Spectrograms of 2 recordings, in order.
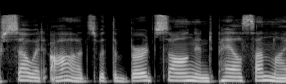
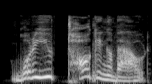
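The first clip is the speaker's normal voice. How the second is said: higher and louder, indignant protest; outraged; 8 semitones higher, 4 dB louder than usual. Acted. Brother denying to his sister, put-on outrage. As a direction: play the wronged brother, mock outrage. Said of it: "sounding just outraged enough".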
